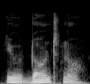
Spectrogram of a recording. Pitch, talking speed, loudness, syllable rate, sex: 95 Hz, 200 wpm, -15 LUFS, 3.8 syllables/s, male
